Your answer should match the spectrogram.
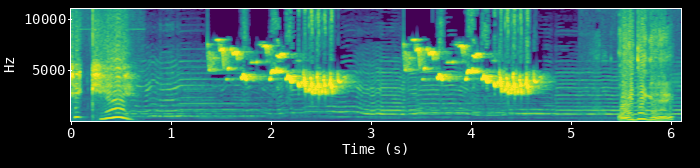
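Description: Soft background music of long held notes, with two short bursts of high bird chirping, about two and four seconds in. A voice speaks briefly at the start and again near the end.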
